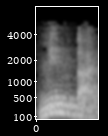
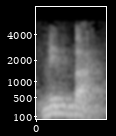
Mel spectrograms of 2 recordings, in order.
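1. النون تتحول إلى صوت m. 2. النون تتحول إلى صوت m.

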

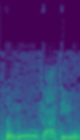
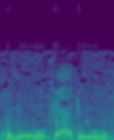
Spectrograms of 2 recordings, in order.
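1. بعد التاء صوت i. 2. بعد التاء صوت u. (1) "بكسر التاء لأبي عمرو والكوفيين" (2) "يقرؤون بالضم"

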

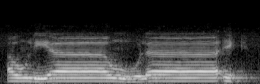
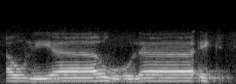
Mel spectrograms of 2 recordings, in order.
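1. يُمَدّ حرف المد توسطًا. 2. يُمَدّ حرف المد توسطًا.

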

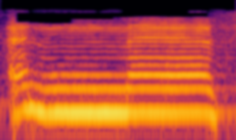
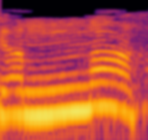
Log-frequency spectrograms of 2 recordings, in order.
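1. النون والألف اللي بعدها مرققة. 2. النون والألف اللي بعدها مفخمة. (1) "النون دائما مرققة" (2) "شوف مش الناس بقى"

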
